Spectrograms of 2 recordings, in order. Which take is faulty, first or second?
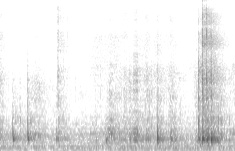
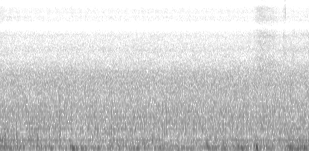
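first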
